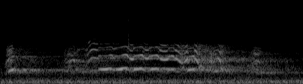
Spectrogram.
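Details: Eastern coyote in New Jersey answering a caller's howl during a hunt; a distant, wavering, quavering howl with several rising and falling tones, drawn out for about three seconds over faint background hiss.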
